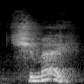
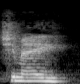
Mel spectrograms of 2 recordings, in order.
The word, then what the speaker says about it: Chimay: Sunday we have got shimay or shimay don't know how you pronounce it to be honest chimei is the way I'm going to say it and it's she may Trappist Brewery now what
